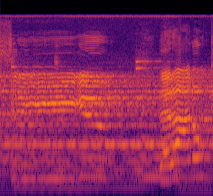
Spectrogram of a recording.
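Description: A woman singing a song with instrumental accompaniment; she holds a note, then starts a new phrase near the end.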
